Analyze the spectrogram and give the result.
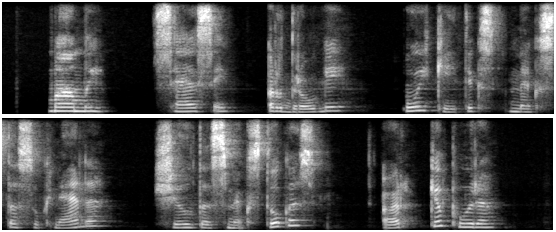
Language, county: Lithuanian, Vilnius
